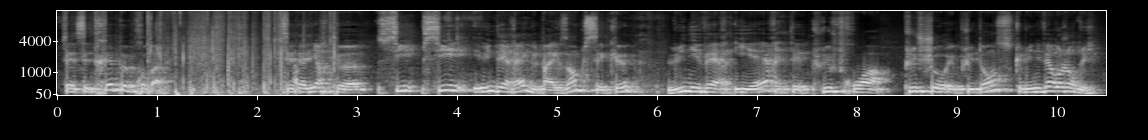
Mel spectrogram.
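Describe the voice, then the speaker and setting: Caller guy, fairly high voice that bounces around, laying it out point by point, echoey. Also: lively intonation, measured pace, a little mellow. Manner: step-by-step, restarts sentences. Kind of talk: explaining an argument. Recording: roomy with faint noise.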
